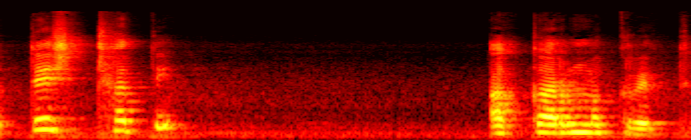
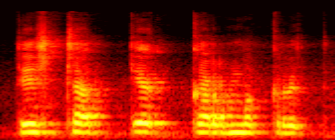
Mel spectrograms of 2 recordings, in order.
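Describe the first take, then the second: First: The two words are said apart, vowels kept whole. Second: The two words run together with the vowel merged. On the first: "अलग अलग बोलेंगे तो आसानी से समझ में आएगा" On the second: "ऐसा दिखाई दे रहा है"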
